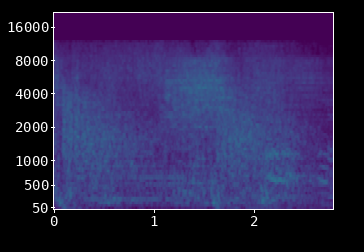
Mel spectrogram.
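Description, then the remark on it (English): A whip cracks sharply against a loud, dense wash of noise, harsh, with a few snapping hits over roughly three seconds. “Whip it good.”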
